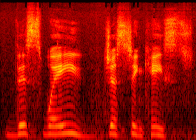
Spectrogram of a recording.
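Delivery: ordinary delivery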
